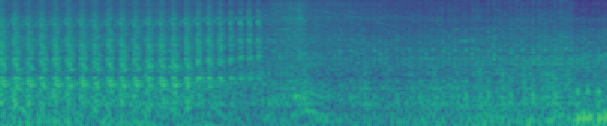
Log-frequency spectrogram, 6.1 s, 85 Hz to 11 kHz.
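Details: Isuzu 4HL1 common-rail diesel with low power and hard starting, code for no rail pressure: starter churns about seven or eight beats a second for nearly three seconds before catching; low rail pressure.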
